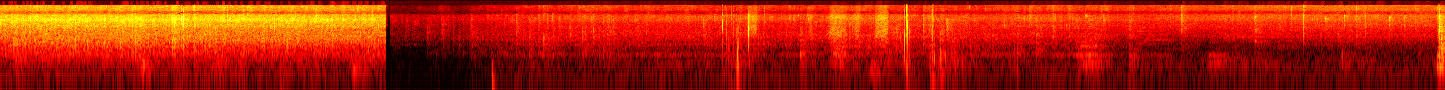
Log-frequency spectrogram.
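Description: Anchovies fry in hot oil in a pan, a steady crackling sizzle that suddenly drops away, followed by quieter scattered pops, clicks and light kitchen clatter, close by with no talk.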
